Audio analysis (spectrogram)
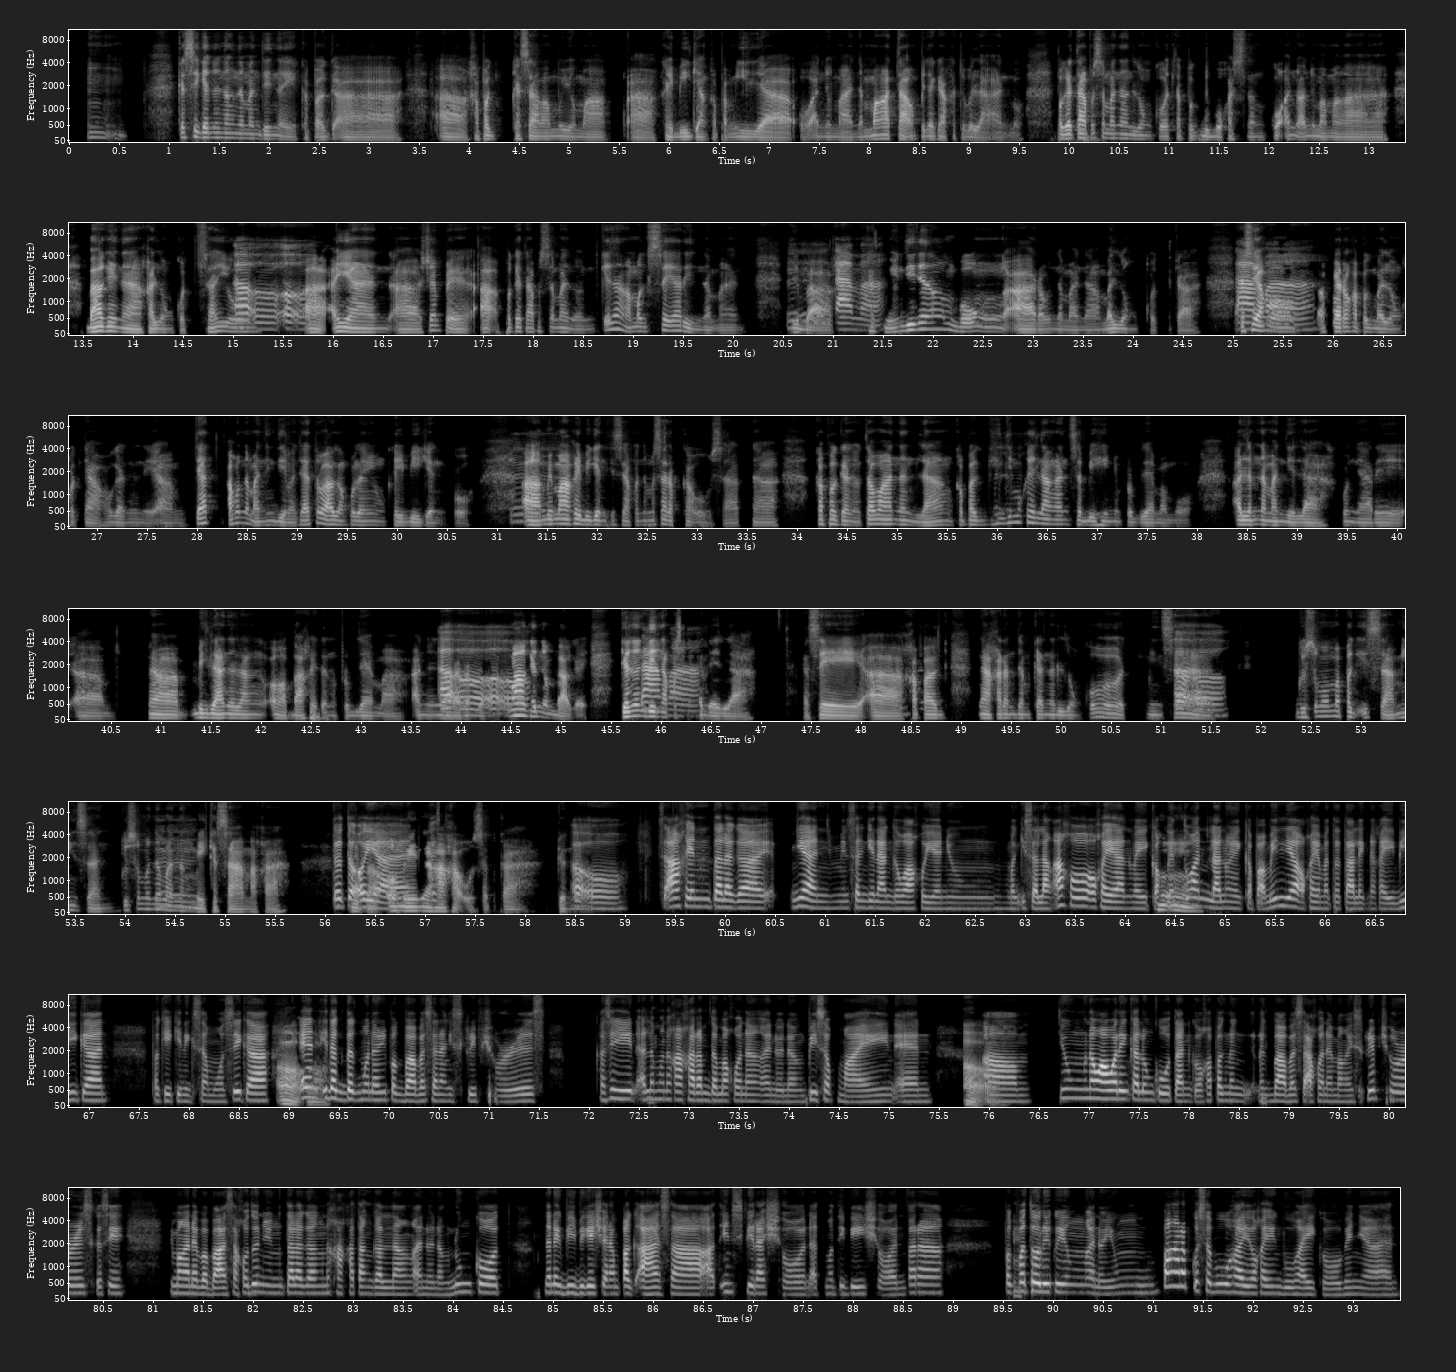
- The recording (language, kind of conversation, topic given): Filipino, unstructured, Paano mo nilalabanan ang stress sa pang-araw-araw, at ano ang ginagawa mo kapag nakakaramdam ka ng lungkot?
- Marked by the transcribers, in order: tapping; tongue click; sniff; in English: "scriptures"; in English: "peace of mind"; in English: "scriptures"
